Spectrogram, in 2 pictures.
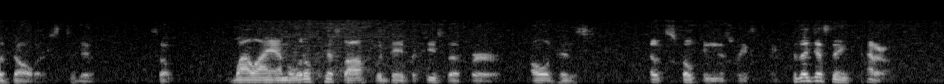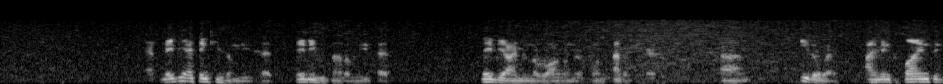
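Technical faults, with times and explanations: Throughout: noise suppressor artifacts. The background sinks away in the pauses and swells back up under the speech. The room noise sits only about 10 dB below the speech, and the suppressor pulls down every band it judges to be steady noise by about 18 dB, frame by frame. That constant gating of the noise, plus the leftovers between bands, produces the pumping.
0.06–0.94 s, 3.18–5.92 s (just after "I am a little"), 6.5–8.9 s, 10.89–13.33 s, 14.26–16.03 s, and 16.59 s to the end: speech cut by the noise suppressor. Within each stretch, soft consonants, word endings and quieter syllables go faint or sound swallowed, adding up to roughly half a second to a second in each of the first five stretches. The suppressor mistakes these quiet parts for noise and drops them by about 16 to 21 dB.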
